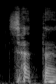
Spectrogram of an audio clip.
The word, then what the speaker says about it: Tsatan: Oui, c'est Tsatan, mais le monde dit Tsatan. Moi, je trouve que c'est plus beau de Tsatan, là, mais ouais, les deux, ça se dit.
